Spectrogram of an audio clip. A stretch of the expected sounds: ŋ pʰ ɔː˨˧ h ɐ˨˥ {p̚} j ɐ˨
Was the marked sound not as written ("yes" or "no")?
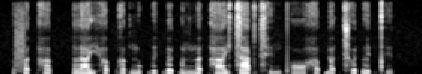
no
